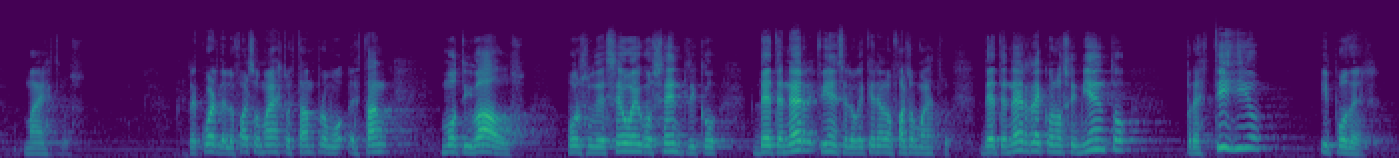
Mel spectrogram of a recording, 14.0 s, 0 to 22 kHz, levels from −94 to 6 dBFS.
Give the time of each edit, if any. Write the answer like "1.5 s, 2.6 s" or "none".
8.2 s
